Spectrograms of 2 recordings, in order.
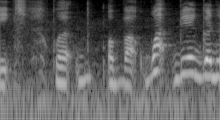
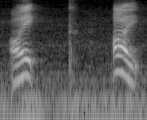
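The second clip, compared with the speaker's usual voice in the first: pig oinks. Acted. Imitating a pig.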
